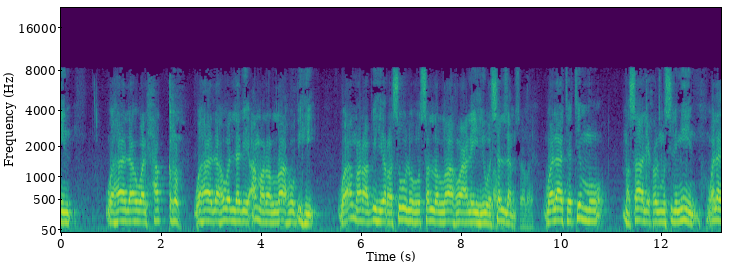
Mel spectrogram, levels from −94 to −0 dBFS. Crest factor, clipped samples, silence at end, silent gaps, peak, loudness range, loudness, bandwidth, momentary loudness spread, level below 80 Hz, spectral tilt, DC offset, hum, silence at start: 14 dB; under 0.1%; 0 s; none; -2 dBFS; 2 LU; -15 LUFS; 8.8 kHz; 8 LU; -44 dBFS; -7 dB/octave; under 0.1%; none; 0 s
